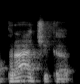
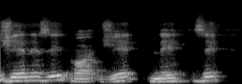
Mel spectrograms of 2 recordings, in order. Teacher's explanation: ela é uma proparoxítona, sílaba tônica na antepenúltima sílaba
